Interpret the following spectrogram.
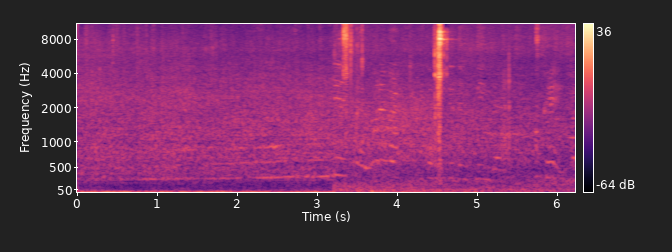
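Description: Riding an e-bike: wind rumbling on a body-worn action camera's microphone, heavier from about three seconds in, over a steady whine that climbs slightly just before that. Two sharp clicks come in the second half.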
